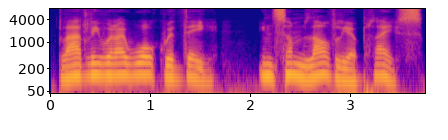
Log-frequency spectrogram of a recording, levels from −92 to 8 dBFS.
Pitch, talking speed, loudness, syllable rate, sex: 120 Hz, 145 wpm, -18 LUFS, 4.4 syllables/s, male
